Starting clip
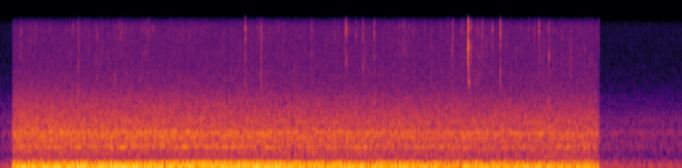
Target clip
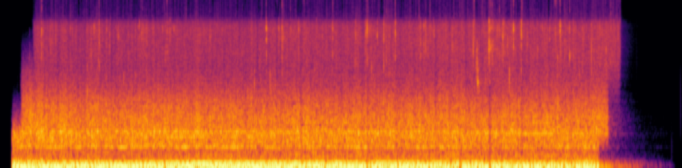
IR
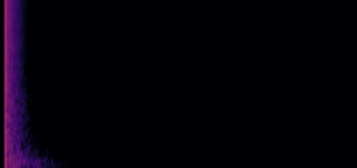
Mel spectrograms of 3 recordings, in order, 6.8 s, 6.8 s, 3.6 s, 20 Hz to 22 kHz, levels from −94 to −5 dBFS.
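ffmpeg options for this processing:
-filter_complex "[0:a]equalizer=frequency=340:width_type=o:width=0.29:gain=-13.5,aeval=exprs='sgn(val(0))*max(abs(val(0))-0.0141,0)':channel_layout=same,acrossover=split=750|4400[link_01][link_02][link_03];[link_02]adelay=90[link_04];[link_03]adelay=210[link_05];[link_01][link_04][link_05]amix=inputs=3:normalize=0,asplit=2[link_06][link_07];[1:a]atrim=start_sample=2205[link_08];[link_07][link_08]afir=irnorm=-1:irlink=0,volume=-9.5dB[link_09];[link_06][link_09]amix=inputs=2:normalize=0,alimiter=level_in=19dB:limit=-1dB:release=50:level=0:latency=1,volume=-1dB"

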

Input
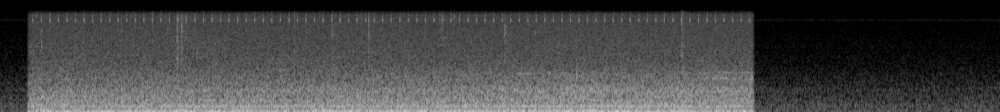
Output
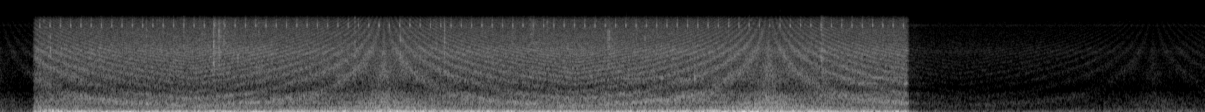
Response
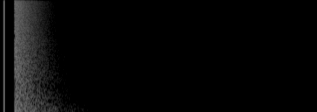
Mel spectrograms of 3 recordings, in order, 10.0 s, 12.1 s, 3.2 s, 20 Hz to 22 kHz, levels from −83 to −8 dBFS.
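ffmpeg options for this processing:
-filter_complex "[0:a]equalizer=frequency=250:width_type=o:width=1:gain=-7,equalizer=frequency=1000:width_type=o:width=1:gain=-10,equalizer=frequency=2000:width_type=o:width=1:gain=5,equalizer=frequency=4000:width_type=o:width=1:gain=8,equalizer=frequency=8000:width_type=o:width=1:gain=4,asetrate=36603,aresample=44100,aphaser=in_gain=1:out_gain=1:delay=4:decay=0.39:speed=0.26:type=triangular,asplit=2[link_01][link_02];[1:a]atrim=start_sample=2205,asetrate=48510,aresample=44100[link_03];[link_02][link_03]afir=irnorm=-1:irlink=0,volume=-25dB[link_04];[link_01][link_04]amix=inputs=2:normalize=0,volume=-5.5dB"

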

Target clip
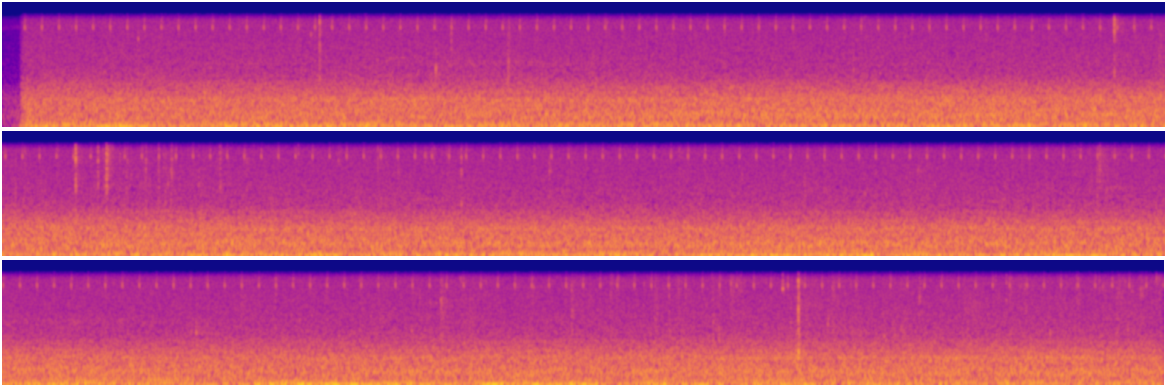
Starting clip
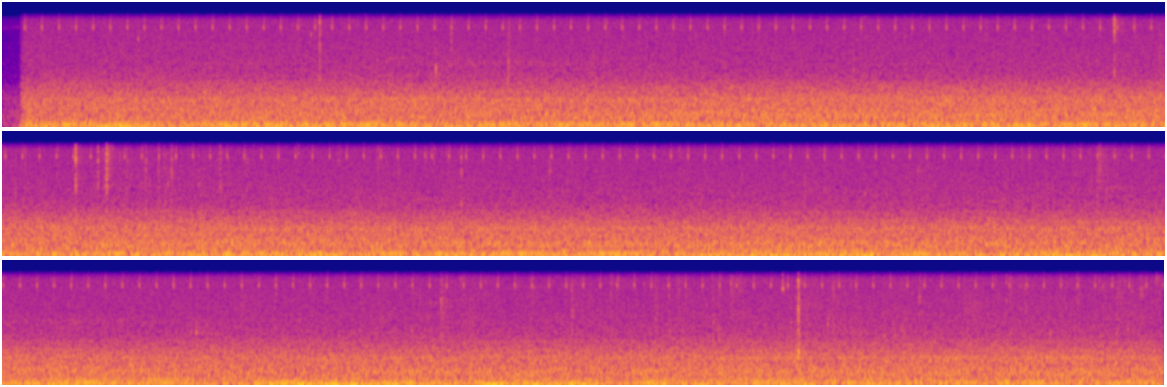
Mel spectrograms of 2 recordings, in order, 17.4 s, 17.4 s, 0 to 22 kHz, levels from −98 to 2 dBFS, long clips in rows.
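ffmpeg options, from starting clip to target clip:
ffmpeg -i in.wav -af "equalizer=frequency=75:width_type=o:width=1.5:gain=-5.5" out.wav

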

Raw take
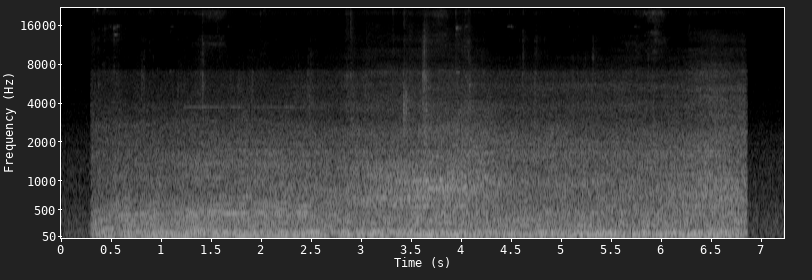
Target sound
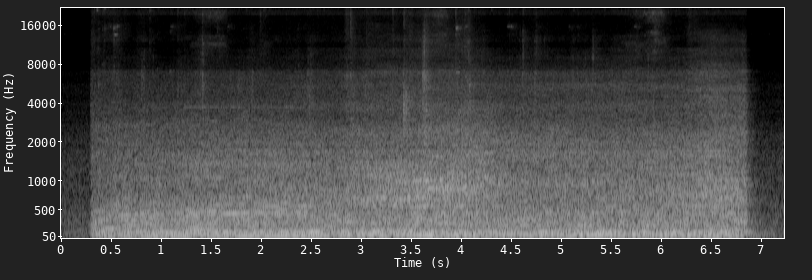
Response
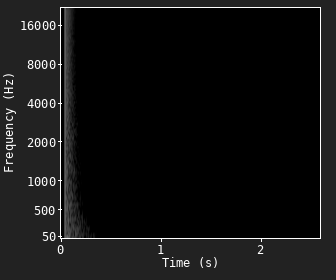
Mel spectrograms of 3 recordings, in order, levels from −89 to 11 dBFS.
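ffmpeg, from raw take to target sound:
-filter_complex "[0:a]asplit=2[link_01][link_02];[1:a]atrim=start_sample=2205,asetrate=22932,aresample=44100,adelay=34[link_03];[link_02][link_03]afir=irnorm=-1:irlink=0,volume=-12.5dB[link_04];[link_01][link_04]amix=inputs=2:normalize=0,volume=7dB"

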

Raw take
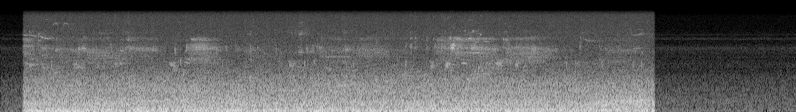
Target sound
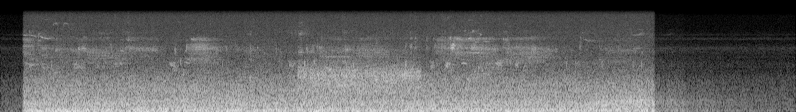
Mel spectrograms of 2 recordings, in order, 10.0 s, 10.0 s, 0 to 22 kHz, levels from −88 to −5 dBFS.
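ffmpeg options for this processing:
ffmpeg -i in.wav -filter_complex "[0:a]asettb=1/sr,asplit=3[link_01][link_02][link_03];[link_01]atrim=end=3.714[link_04];[link_02]atrim=start=3.71:end=5.26,asetpts=PTS-STARTPTS,afade=type=in:duration=0.004:curve=qsin,afade=type=out:start_time=1.546:duration=0.004:curve=qsin,equalizer=frequency=1500:width=1.5:gain=13[link_05];[link_03]atrim=start=5.256[link_06];[link_04][link_05]acrossfade=duration=0.004:curve1=hsin:curve2=qsin[link_07];[link_07][link_06]acrossfade=duration=0.004:curve1=qsin:curve2=hsin,asplit=2[link_08][link_09];[link_09]adelay=376,lowpass=frequency=4700:poles=1,volume=-17dB,asplit=2[link_10][link_11];[link_11]adelay=376,lowpass=frequency=4700:poles=1,volume=0.52,asplit=2[link_12][link_13];[link_13]adelay=376,lowpass=frequency=4700:poles=1,volume=0.52,asplit=2[link_14][link_15];[link_15]adelay=376,lowpass=frequency=4700:poles=1,volume=0.52,asplit=2[link_16][link_17];[link_17]adelay=376,lowpass=frequency=4700:poles=1,volume=0.52[link_18];[link_10][link_12][link_14][link_16][link_18]amix=inputs=5:normalize=0[link_19];[link_08][link_19]amix=inputs=2:normalize=0" out.wav

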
